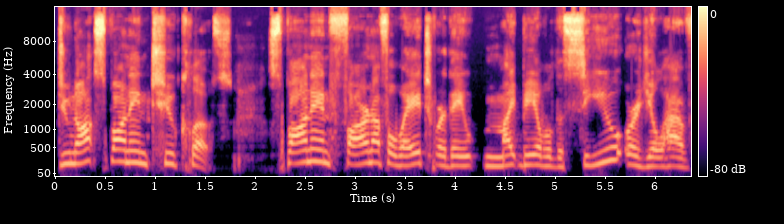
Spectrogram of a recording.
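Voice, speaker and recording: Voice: mid-range voice, steady tone, no echo. Dry-voiced game master giving directions. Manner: gives quick instructions, restarts often. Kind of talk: casual voice chat running an online roleplay.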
